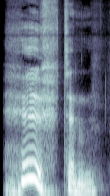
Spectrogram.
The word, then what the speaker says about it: Houghton: Well, I'm going to take us to New York, where there's a small Christian university, Houghton University, Houghton, I don't know, H-O-U-G-H. English is hard to pronounce sometimes. I'm going to say, what do you like? Houghton, Houghton? What's your pronunciation on that one? – Houghton. – Okay. I like it. We're going with it. That is the official TGIA pronunciation of that college, of that university.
